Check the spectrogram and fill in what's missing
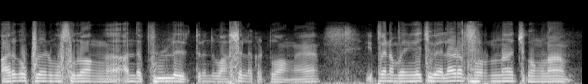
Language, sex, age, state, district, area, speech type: Tamil, female, 18-30, Tamil Nadu, Mayiladuthurai, urban, spontaneous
